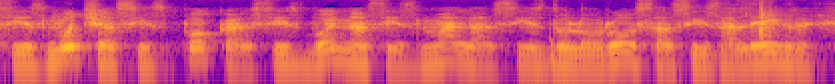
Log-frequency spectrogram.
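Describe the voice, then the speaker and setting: With a German accent, a man speaks fairly slowly at medium pitch, somewhat breathy, with ordinary pitch variation. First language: German (speaking Spanish). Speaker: preacher. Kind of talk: sermon.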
